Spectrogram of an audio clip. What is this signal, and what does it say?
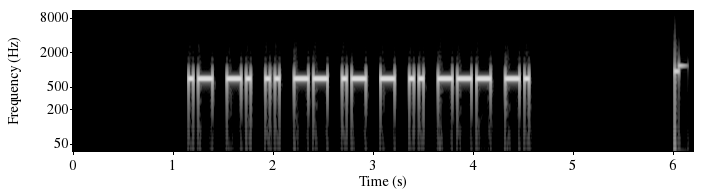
Morse code, heard as a keyed tone, about 25 wpm, 700 Hz. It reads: ANIMATION
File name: Nine Letter Words - 25wpm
